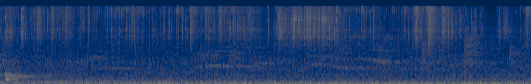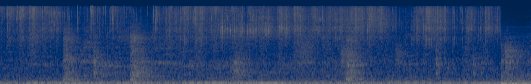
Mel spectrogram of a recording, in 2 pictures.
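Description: Sugar sprinkled over donuts on a parchment-lined tray: a steady fine hiss of grains pattering onto the paper and donuts, with a few louder showers partway through.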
